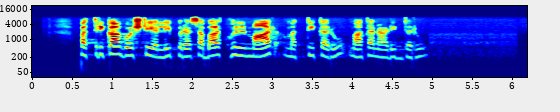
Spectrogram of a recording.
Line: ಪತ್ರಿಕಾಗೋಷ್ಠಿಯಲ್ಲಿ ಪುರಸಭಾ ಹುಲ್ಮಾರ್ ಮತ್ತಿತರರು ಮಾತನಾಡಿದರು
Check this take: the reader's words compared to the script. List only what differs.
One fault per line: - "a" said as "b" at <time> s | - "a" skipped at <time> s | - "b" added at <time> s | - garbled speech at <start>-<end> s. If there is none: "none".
none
